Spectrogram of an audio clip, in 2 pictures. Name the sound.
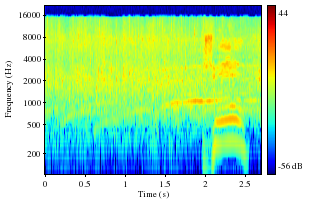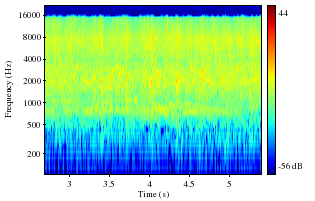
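audience applause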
